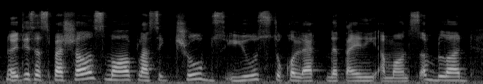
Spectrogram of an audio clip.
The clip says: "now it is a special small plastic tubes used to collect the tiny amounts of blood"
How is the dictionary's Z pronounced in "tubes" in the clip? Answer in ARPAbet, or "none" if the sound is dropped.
S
